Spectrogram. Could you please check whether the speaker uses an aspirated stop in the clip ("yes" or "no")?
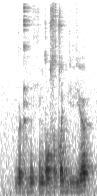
no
